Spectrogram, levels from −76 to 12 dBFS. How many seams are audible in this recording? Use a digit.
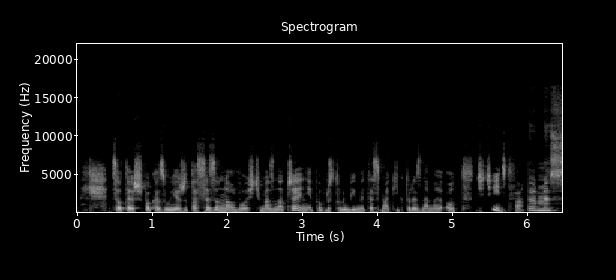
0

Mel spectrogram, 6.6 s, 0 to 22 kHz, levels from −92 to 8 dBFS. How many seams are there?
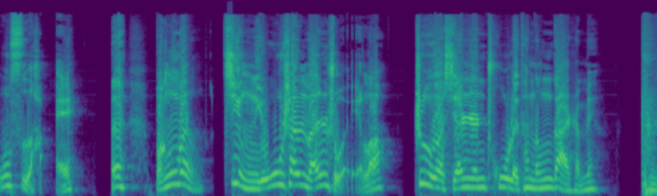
2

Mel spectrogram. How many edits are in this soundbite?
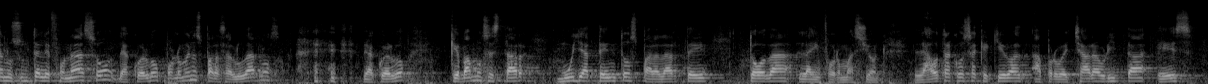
0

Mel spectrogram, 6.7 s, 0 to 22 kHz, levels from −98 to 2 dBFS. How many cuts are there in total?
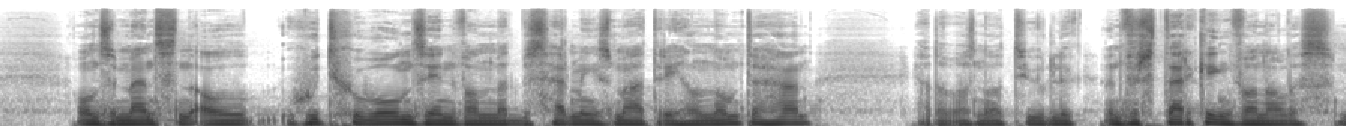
2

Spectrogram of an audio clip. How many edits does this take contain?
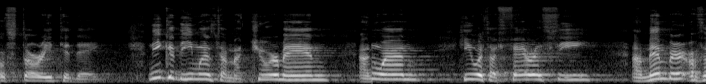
2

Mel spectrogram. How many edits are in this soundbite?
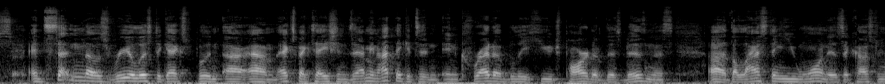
0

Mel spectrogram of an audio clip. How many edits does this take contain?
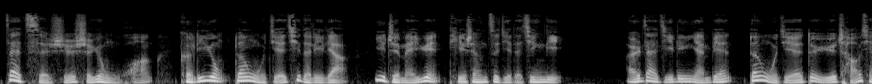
0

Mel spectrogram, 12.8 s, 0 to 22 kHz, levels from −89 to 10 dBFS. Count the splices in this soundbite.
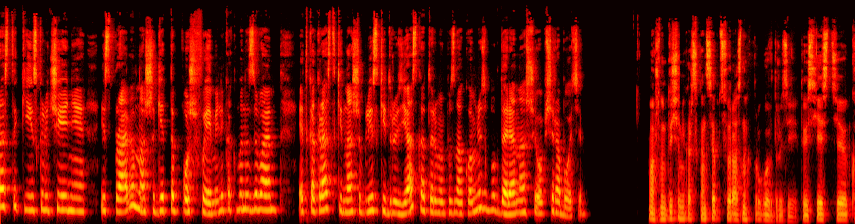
1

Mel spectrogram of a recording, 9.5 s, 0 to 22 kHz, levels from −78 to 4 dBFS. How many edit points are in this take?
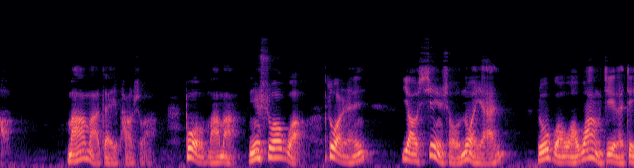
1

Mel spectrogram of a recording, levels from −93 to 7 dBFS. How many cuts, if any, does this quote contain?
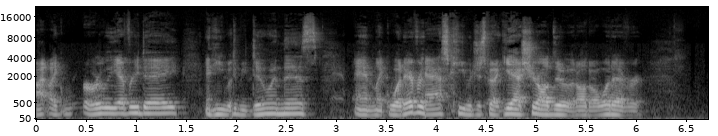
3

